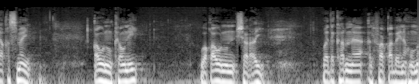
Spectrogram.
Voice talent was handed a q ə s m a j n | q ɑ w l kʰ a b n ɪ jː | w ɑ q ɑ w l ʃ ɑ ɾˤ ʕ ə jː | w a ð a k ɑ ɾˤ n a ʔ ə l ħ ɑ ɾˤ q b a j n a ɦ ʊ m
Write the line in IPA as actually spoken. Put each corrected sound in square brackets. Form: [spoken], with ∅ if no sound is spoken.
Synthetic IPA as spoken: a q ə s m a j n | q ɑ w l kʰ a [w] n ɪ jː | w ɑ q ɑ w l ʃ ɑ ɾˤ ʕ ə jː | w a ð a k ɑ ɾˤ n a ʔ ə l [f] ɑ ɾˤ q b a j n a ɦ ʊ m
